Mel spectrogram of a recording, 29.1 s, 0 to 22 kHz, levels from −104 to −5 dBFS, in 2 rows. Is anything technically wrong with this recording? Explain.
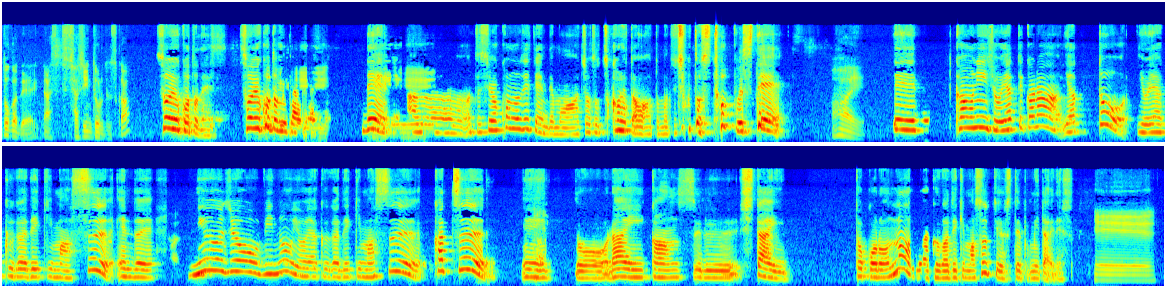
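Yes. There is an echo leak at 2.54–4.82 s, 11.5–11.62 s and 19.8–20.64 s: a copy of the speech returns after roughly 170–190 ms, fairly loud in the first two and faint in the last. This is likely uncancelled loudspeaker pickup at the far end. Unlike reverberation, it is a distinct repeat rather than a smooth decay.

Speech is also suppressed in double talk at 3.36–5.45 s, 16.51–16.78 s, 20.44–21.49 s and 25.72–25.96 s. The voice dips by about 20 to 35 dB in pieces, likely because the echo canceller mistook overlapping talk for echo. Unlike a dropout, only parts of the speech are ducked, and this happens only while the two sides overlap.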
